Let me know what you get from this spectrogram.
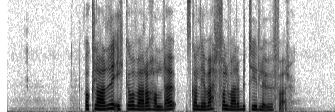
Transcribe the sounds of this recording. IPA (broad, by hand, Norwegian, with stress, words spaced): ˈoː ˈklɑːɾə ˈdiː ˈɪkə ˈoː ˈʋæːɾə ˈhɑlˌdɑʉ ˈskɑl ˈdiː ˈiː ˈʋæɾt ˈfɑl ˈʋæːɾə bəˈtyːdl̩ɪ ˈʉːføːɾ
